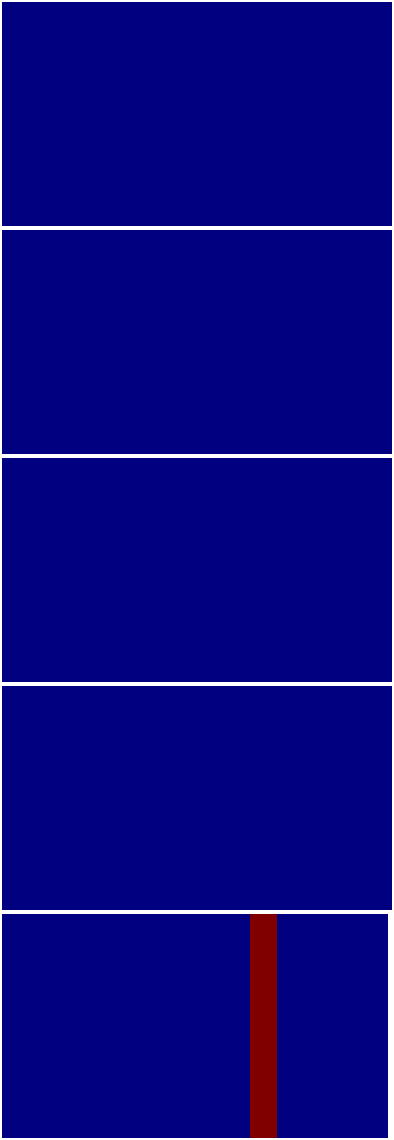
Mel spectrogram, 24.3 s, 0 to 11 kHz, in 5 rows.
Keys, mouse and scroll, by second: 0.4 click, 0.9 Escape, 1.5 click, 2.4 click, 2.7 middle click, 3.8 click, 4.2 middle click, 4.2-4.5 scroll, 5.5 click, 6.3 click, 8.8-9.8 drag, 11.4 click, 11.5 Escape, 11.8 Escape, 13.3 click, 13.4 Escape, 13.6-14.1 scroll, 13.8 Escape, 14.1 Escape, 14.7 click, 16.9 click, 18.3 click, 18.6 middle click, 18.6-19.5 scroll, 19.4 Escape, 19.7 Escape, 20.8 click, 21.0 Escape, 21.1 Escape, 21.5 Escape, 21.8-22.3 scroll down 5, 22.3-23.0 scroll up 7, 23.0 scroll down 1, 24.0 click.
